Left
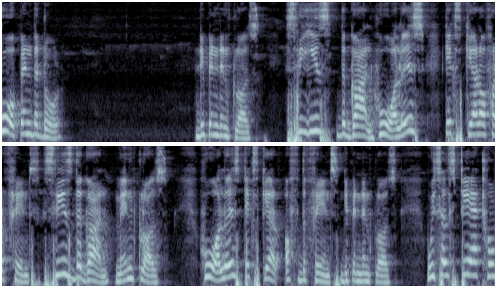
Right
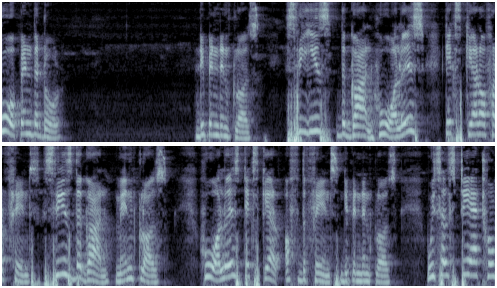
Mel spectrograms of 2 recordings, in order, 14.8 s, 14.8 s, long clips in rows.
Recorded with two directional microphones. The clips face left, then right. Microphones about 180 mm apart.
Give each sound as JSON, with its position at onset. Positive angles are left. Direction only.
{"t": 0.0, "sound": "a man's voice", "side_deg": 50}
{"t": 2.9, "sound": "speech", "side_deg": 55}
